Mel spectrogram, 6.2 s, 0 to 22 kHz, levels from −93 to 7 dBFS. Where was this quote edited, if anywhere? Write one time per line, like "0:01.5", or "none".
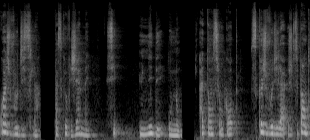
0:01.4
0:03.3
0:04.5

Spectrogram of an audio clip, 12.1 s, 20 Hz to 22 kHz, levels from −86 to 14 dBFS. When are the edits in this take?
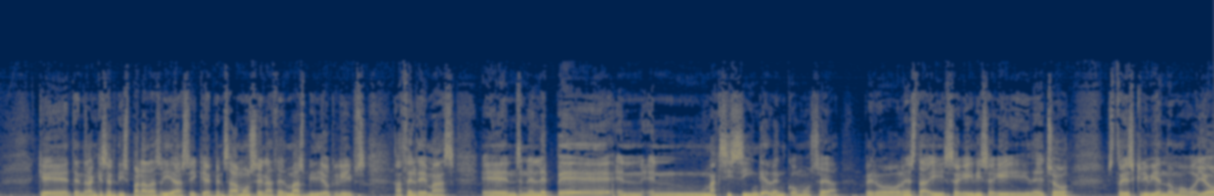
0:01.6
0:04.1
0:05.2
0:06.1
0:09.0
0:09.5

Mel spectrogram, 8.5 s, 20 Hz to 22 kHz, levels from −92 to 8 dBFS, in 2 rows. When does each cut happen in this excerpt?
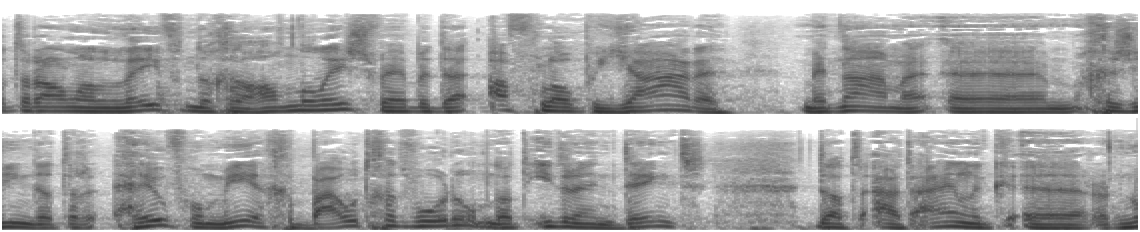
none

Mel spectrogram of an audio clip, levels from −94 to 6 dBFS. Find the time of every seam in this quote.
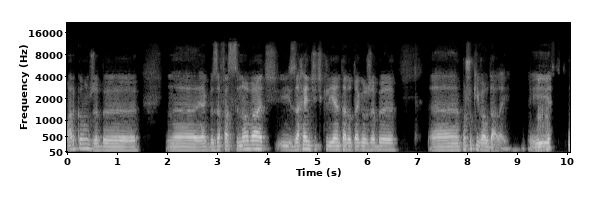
none

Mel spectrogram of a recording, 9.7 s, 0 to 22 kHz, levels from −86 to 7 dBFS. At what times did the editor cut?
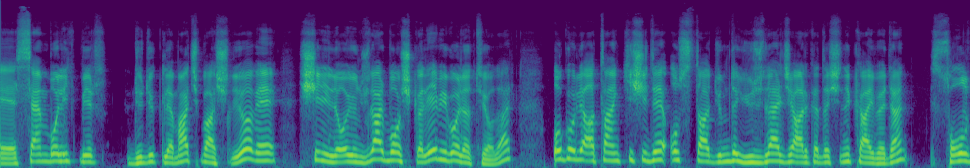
none

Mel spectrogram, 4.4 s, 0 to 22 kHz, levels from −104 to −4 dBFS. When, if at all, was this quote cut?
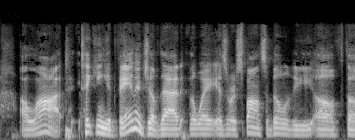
0:01.0
0:02.4

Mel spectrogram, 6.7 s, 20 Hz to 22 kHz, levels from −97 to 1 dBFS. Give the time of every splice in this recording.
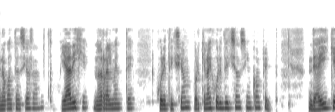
none

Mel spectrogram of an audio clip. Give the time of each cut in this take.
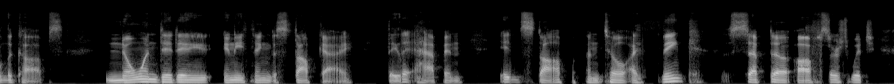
0:03.2
0:04.0
0:05.2
0:07.2

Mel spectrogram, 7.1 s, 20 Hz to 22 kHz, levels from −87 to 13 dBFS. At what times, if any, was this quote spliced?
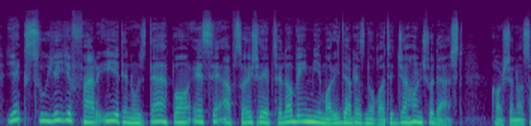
0:01.6
0:03.4
0:04.7

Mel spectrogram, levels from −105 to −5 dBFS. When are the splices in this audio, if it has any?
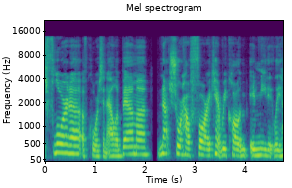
none

